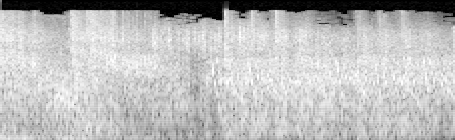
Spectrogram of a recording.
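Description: Battle sounds: an explosion as a rocket strikes an armoured vehicle at the start, amid steady gunfire. Rapid machine-gun fire follows.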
